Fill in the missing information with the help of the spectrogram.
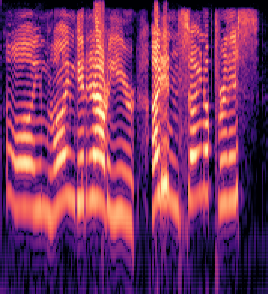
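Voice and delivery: high loud frightened voice; skittish panic. Acted. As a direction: panic and bolt. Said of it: "looks a little skittish".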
